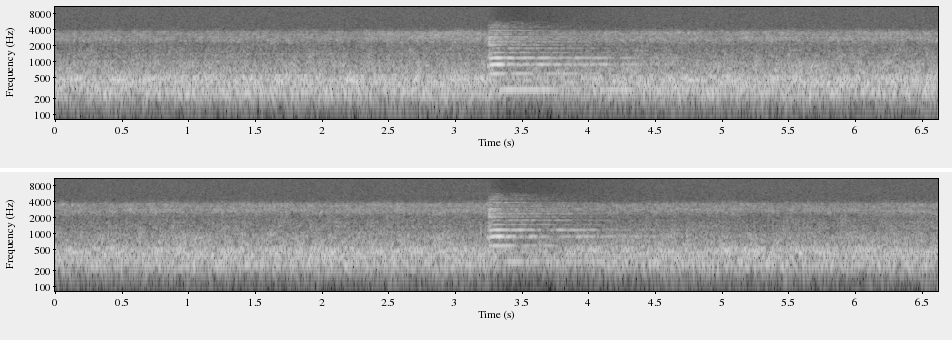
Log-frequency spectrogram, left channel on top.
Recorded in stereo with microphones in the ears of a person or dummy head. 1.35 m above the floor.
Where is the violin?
5° right (ahead or behind), 5.5 m.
